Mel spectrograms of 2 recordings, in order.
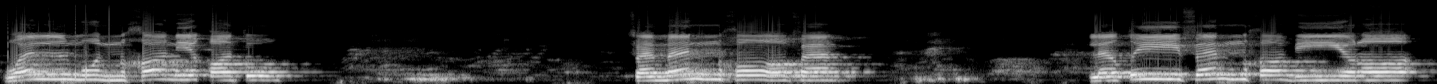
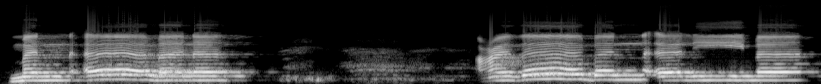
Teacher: Bunyi nun mati dia. Jelas saja nun mati, terus beralih kepada baris yang berikutnya, tanpa dipanjangkan, tanpa didengungkan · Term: izhar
